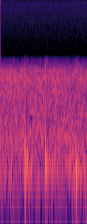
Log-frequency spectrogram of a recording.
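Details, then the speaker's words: Normal fetal heart sounds on a pregnant woman during a Leopold exam demo, heard with a stethoscope at the predicted site, fetus cephalic with back on the right, while the maternal pulse is palpated for comparison: rapid, soft rhythmic thumps, faster than the maternal pulse. "kemudian kita akan menderengangkan jis jantung janin seperti ini tidak akan mendengarkan"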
